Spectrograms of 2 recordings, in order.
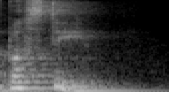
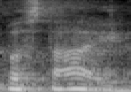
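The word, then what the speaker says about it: Busti: It's actually pronounced Bust-I, apparently. – Bust-I. – That is true. That is I'm from Bust-I. – And they say the reason for that is to differentiate it from other towns called Busty.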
